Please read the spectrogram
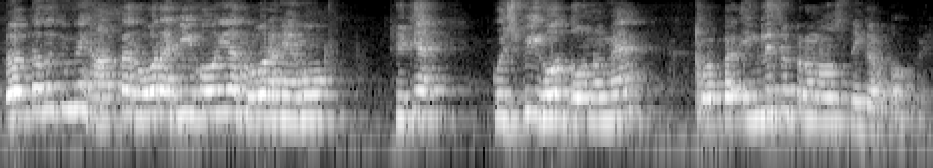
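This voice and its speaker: A man's voice: extremely high pitch, fairly quick, a little mellow. A male English grammar teacher quizzing his class and repeating their answers back. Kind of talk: classroom teaching in call-and-response. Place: classroom with students. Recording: echoey classroom from far off.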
